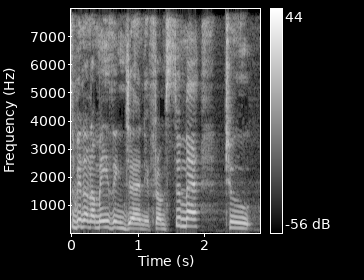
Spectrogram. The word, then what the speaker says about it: Sumy: Yeah, that's been an amazing journey from Sumy to. I feel like I'm saying it wrong. Say it again. Sumy.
